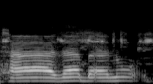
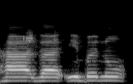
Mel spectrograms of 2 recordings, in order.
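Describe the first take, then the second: First: The vowel is dropped, linking the two words. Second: The vowel starting ibnu is pronounced separately. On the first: The speaker calls it right. "tapi hadza banu, karena itu adalah hamzah wasal" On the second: The speaker calls it wrong. "bukan hadza ibnu"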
